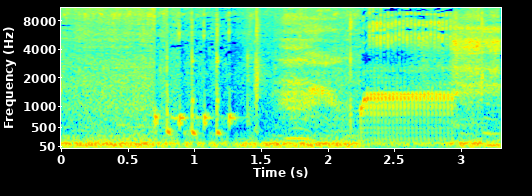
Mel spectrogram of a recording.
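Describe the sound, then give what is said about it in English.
A pair of ravens that sit outside a house every morning wanting breakfast make odd, strange vocalizations: a quick run of four short knocking notes, a brief gliding call, then a long steady buzzy tone, all over a constant low rumble. “Someone who has a pair of ravens who sit outside their house every morning wanting breakfast”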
